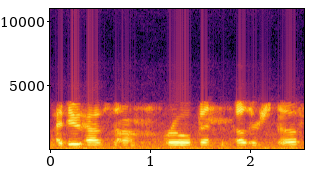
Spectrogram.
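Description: Male responder, high monotone voice, thin scanner-radio audio. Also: normal speed, narrow, tinny audio, slight background noise. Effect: two-way radio. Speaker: emergency responder in the field. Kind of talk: terse radio traffic.

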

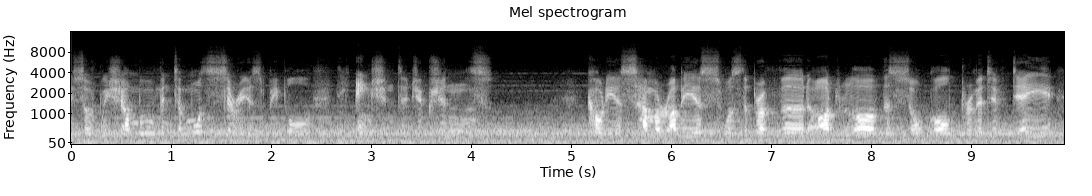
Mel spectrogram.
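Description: Mock-pompous man narrating through muffled rumble. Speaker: narrator and writer. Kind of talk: scripted comedic mock-history narration. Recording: muffled with clear rumbling noise.

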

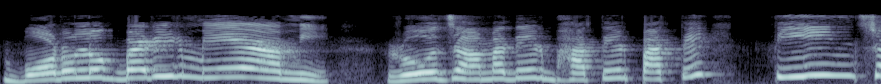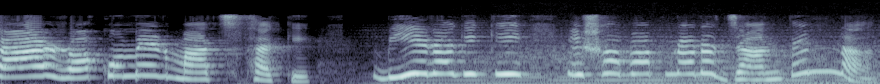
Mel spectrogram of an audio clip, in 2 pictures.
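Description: A woman voicing a spoiled, sharp-tongued young daughter-in-law from a rich family in a cartoon, scornful, complaining and demanding. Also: very high-pitched, lively intonation, moderate pace. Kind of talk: Bengali cartoon voice acting. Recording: dull lo-fi audio with music behind.

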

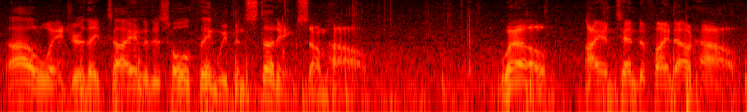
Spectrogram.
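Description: An actor playing a gruff, jovial veteran admiral in a video game cutscene, hearty and boastful with frequent chuckles. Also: male voice, on the low side, lively intonation, a little slow, noisy background. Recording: game cutscene with loud music.

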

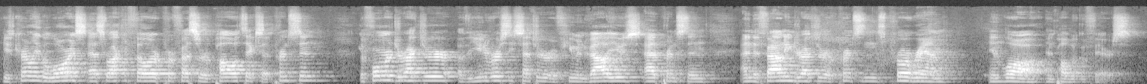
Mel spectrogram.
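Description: A young college man reads speaker introductions from his notes, loud and a little high in pitch. The lecture hall around him gives his voice a roomy echo. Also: steady tone, quick pace, hardly any pauses. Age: young adult. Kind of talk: reading formal introductions. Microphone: handheld microphone at a lectern.

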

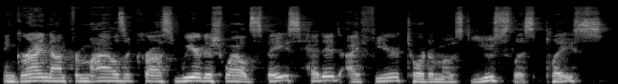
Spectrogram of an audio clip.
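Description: A man's voice: a little high, unhurried, husky. A man reading a rhyming picture book aloud. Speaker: volunteer reader.

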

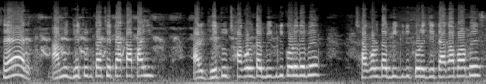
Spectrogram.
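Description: Squeaky, racing cartoon pupil. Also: female voice, fairly even intonation, racing, background noise. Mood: cheeky, glib. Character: cheeky squeaky young pupil, comedy cartoon. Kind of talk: cartoon comedy voice acting.

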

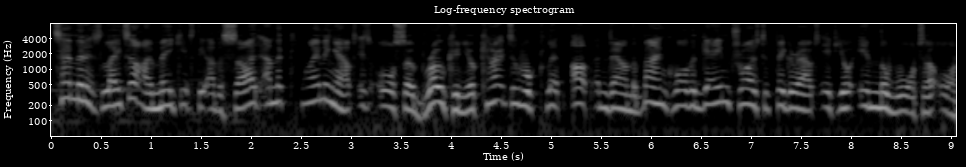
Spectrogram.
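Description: High voiced guy doing a scripted game review, sarcastic and fed up, punches key words. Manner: sardonic, exasperated.

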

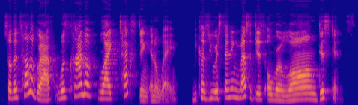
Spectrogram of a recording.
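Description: A woman teacher reading a children's book aloud, phrasing it clearly and adding simple explanations for young listeners. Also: on the high side, very animated, moderate pace, hardly any pauses, a bit bright.

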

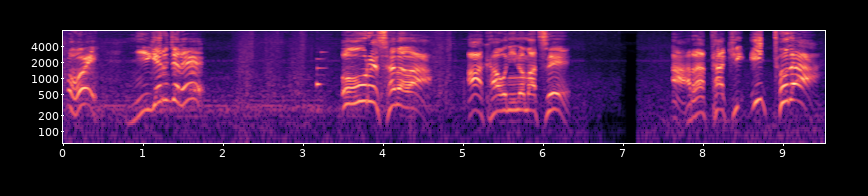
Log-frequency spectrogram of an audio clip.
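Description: Rowdy boastful oni bruiser in a game, gravelly and high, swings wildly in pitch. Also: male voice, big pitch swings, slow pace, pauses often, bright, forceful tone, a little hiss or hum, heavily acted. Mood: battle shouts, then proud, indignant. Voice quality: gravelly, swaggering rough speech. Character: brash boastful male oni brawler, rowdy and proud. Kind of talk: Japanese game voice acting. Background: game music.

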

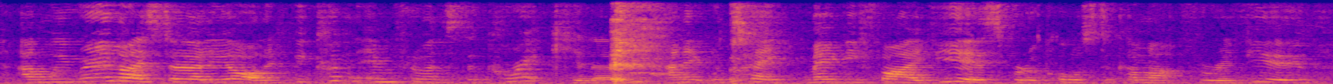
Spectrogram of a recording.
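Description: A woman speaks from a lectern in a large lecture room, explaining her points steadily, with a filler here and there. Her voice sits a little high. It reaches the mic from a distance, and the room echoes, with a clear hum of ambience underneath. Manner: measured, explanatory, with occasional fillers. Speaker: keynote speaker. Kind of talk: conference keynote speech.

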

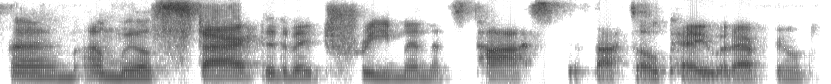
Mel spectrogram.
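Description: A man with a strong Irish accent, chatting casually as a webinar presenter, talking fast with lots of fillers. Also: on the low side, level tone, creaky, a bit bright, muffled recording. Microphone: video call.

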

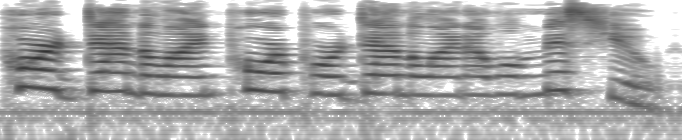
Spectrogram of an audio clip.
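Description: A woman reading a picture book aloud, voicing an eager, kind little male sparrow in a high, excitable voice. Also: a little slow, full character voice. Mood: sorrowful.

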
